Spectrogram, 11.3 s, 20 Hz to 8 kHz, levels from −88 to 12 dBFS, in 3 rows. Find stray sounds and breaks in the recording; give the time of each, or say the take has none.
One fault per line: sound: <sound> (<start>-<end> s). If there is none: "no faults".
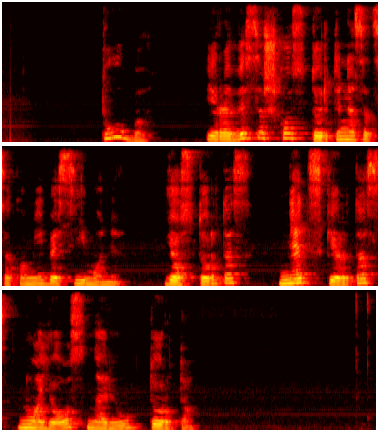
no faults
